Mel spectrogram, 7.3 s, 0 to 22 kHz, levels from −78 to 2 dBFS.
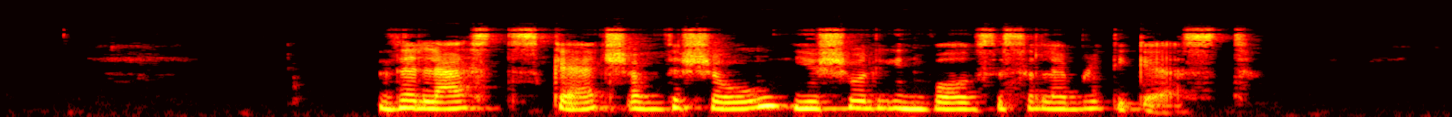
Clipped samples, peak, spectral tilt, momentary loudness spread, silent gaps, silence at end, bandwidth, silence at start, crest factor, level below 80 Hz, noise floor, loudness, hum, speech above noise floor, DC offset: under 0.1%; 0 dBFS; -2.5 dB/octave; 10 LU; none; 1 s; 9.6 kHz; 1.9 s; 18 dB; -62 dBFS; -68 dBFS; -15 LUFS; none; 52 dB; under 0.1%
